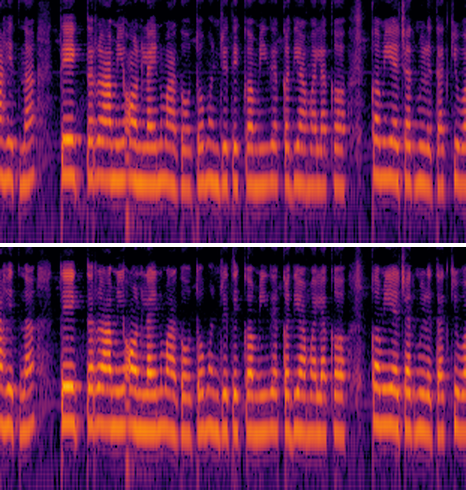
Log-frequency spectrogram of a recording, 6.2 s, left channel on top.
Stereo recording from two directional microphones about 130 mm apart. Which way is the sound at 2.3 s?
35° left (ahead or behind).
